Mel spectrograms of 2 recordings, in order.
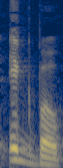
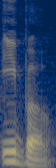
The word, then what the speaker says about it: Igbo: in nigeria you have the igbo people or ibo pronounced either way there's 40 million of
